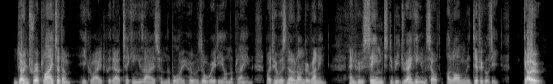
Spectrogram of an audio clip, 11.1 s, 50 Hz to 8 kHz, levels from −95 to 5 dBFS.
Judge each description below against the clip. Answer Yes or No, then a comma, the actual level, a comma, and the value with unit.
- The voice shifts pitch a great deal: Yes, wide, 5.8 semitones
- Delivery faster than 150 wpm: Yes, average, 195 wpm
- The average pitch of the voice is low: Yes, low, 110 Hz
